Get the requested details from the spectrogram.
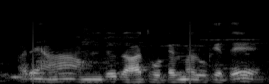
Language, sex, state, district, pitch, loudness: Hindi, male, Uttar Pradesh, Jyotiba Phule Nagar, 125 Hz, -33 LUFS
